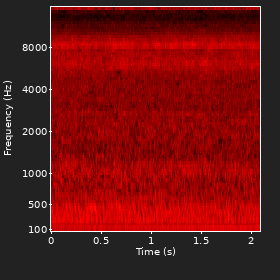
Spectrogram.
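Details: LG washer with a loud-noise complaint, drain and spin test starting at about 50 rpm: steady low hum with constant tone and no knocking; tub itself sounds fine. Cause of the reported noise not pinned down.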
